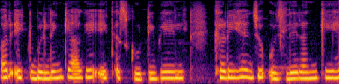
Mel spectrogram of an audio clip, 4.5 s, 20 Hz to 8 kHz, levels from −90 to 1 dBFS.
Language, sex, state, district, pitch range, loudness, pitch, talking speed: Hindi, female, Jharkhand, Ranchi, 225-255 Hz, -13 LUFS, 240 Hz, 200 wpm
